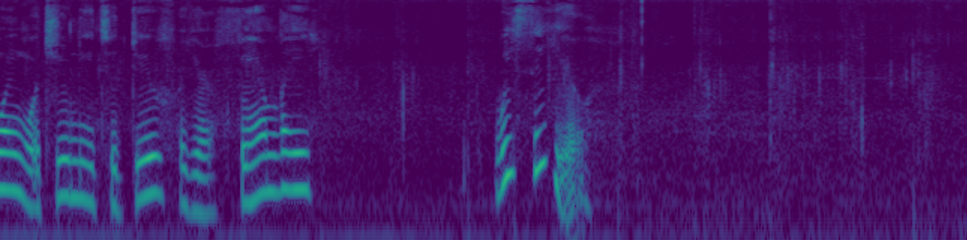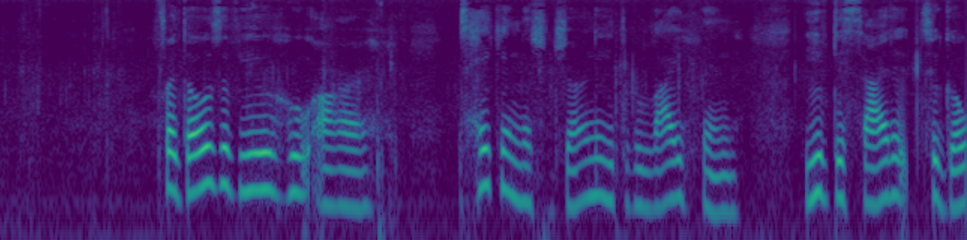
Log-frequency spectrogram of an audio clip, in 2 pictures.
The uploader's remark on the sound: This episode was recorded during a walk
